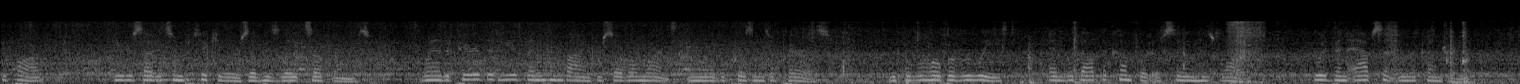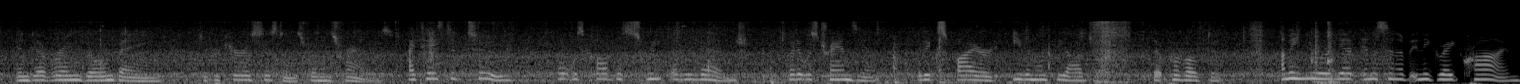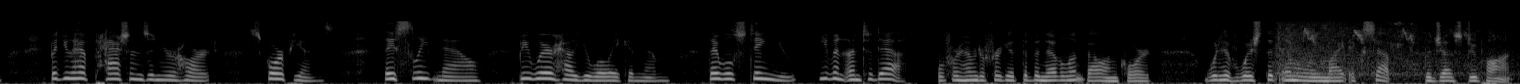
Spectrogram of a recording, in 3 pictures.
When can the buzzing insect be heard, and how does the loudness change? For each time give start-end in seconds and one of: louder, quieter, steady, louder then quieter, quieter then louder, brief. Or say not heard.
0.0-29.2 steady
43.1-45.5 brief.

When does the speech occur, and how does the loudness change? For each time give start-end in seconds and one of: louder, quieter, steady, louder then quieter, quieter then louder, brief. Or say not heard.
0.0-0.5 brief
1.1-45.5 steady.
